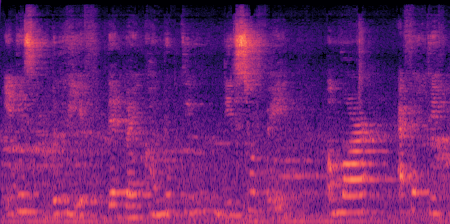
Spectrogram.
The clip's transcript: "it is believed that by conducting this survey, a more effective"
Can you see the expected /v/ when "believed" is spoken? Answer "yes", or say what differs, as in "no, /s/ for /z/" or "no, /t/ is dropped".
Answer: no, /f/ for /v/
